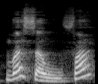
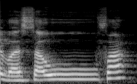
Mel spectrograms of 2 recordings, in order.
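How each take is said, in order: First: "वसौफा" with सौ short, not held; brief diphthong in the middle of "वसौफा"; quick soft glide. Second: "वसौफा" with सौ wrongly drawn out; lengthened, lingering middle syllable in "वसौफा"; overstretched sau. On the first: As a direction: pass quickly through सौ in "वसौफा". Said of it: "इसे जल्दी पढ़ते हैं". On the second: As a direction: drag the vowel of सौ in "वसौफा". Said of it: "इसे वसौफा ऐसे नहीं पढ़ना". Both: Shown as a demonstration.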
